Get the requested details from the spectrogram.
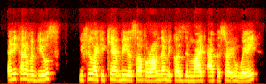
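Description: An unremarkable speaking voice at a fairly quick pace. The intonation stays fairly even. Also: woman. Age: 20s. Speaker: podcast co-host. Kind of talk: casual chat.

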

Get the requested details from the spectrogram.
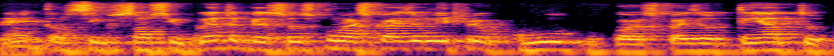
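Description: A man speaks in a somewhat breathy voice with fairly even intonation, and audible room echo surrounds him. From Brazil, interior of Goiás. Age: 40s. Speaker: engineering company founder and CEO. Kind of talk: interview conversation. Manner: hesitant, frequent fillers and repetitions.

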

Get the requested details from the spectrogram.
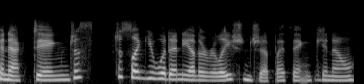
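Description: In an American accent, a plain, everyday voice with ordinary pitch variation comes through a dry, close sound with no echo over a quiet background. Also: woman. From central Pennsylvania, near the Maryland line. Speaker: marketing agency owner, podcaster. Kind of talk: casual chat.

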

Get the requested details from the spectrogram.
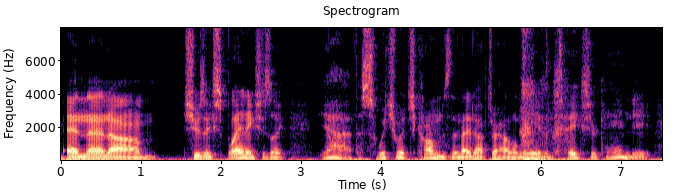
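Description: Speaking with a New England accent, a man keeps a medium pitch, lively intonation, and a moderate pace. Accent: New England American. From central Massachusetts. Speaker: college student running a marathon for charity. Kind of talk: casual interview chat.

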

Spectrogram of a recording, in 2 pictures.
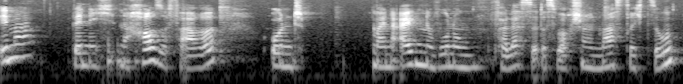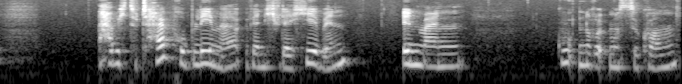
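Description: A woman talks at a moderate pace in a fairly high, somewhat breathy voice. Her pitch varies in an ordinary way, and she leaves long, frequent pauses. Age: 20s. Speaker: podcast host, master's student. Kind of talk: casual monologue. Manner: spontaneous, chatty.

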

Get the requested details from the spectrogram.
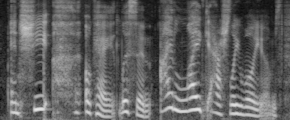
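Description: An animated woman with an American accent and lively intonation, on a very clean recording with a silent background. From California (San Jose). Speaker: podcast co-host. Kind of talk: casual chat.

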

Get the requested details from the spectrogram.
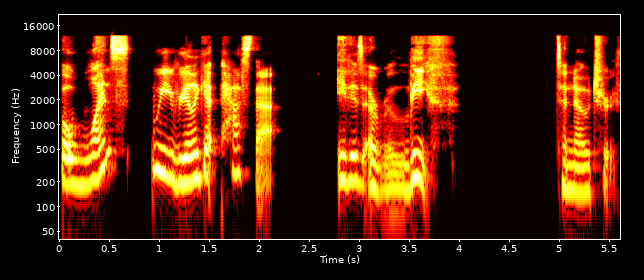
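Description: Her pitch medium and her intonation lively, a woman speaks with vocal fry at a fairly slow pace, leaving long, frequent pauses. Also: quiet background. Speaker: women's empowerment coach. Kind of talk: casual interview chat.

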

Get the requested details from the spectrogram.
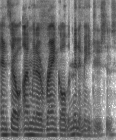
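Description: A man speaks in a normal speaking voice at medium pitch. His pace is fairly quick. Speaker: podcast host. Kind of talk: casual chat.

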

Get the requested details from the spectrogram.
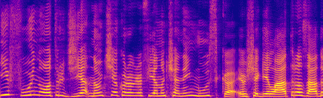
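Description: A woman's raised, projected voice, extremely high in pitch, with ordinary pitch variation, a very fast pace and noticeable background noise. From Santa Rosa, Rio Grande do Sul, Brazil. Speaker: professional dancer. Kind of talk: casual chat.

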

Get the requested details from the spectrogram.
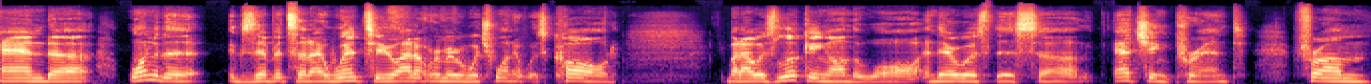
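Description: A man with an American accent and a fairly high pitch, an ordinary speaking voice, fairly even intonation and a moderate pace. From US. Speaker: hardcore band frontman. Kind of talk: podcast interview. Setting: remote call.

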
